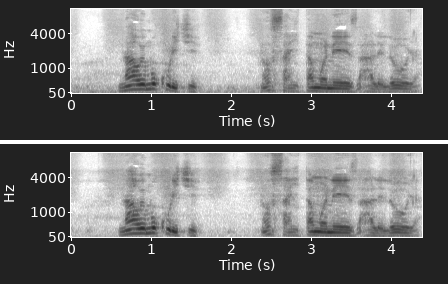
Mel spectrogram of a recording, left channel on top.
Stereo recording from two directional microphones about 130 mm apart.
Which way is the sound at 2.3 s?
15° left (ahead or behind).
